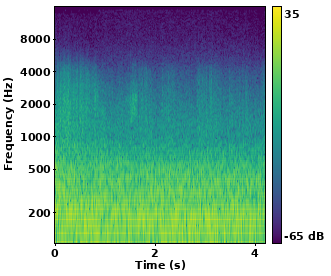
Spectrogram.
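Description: Steady, dense low rumble of a bombing raid, with explosions running together into one continuous rumble and no single blast standing out.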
